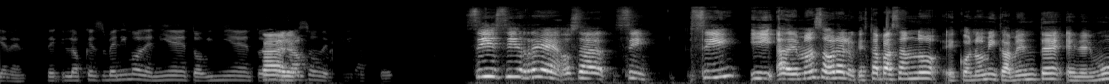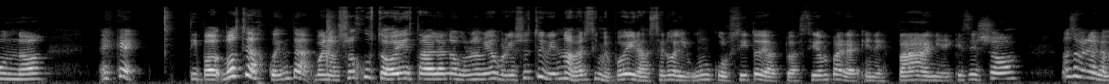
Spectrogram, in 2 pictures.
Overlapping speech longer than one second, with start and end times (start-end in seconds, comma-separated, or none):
none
